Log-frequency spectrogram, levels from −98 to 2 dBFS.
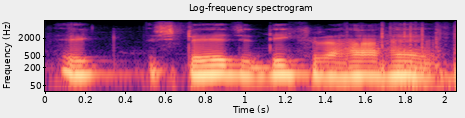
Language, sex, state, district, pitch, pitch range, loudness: Hindi, male, Bihar, Patna, 115 Hz, 110-120 Hz, -14 LUFS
